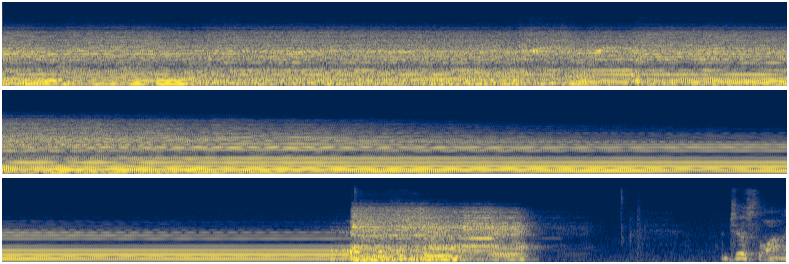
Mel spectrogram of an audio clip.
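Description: An electric guitar with fresh strings and newly refretted frets, heard as a strummed chord ringing out through distortion and effects and decaying slowly, followed by a sharp new strum near the end.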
